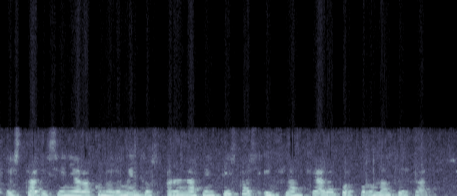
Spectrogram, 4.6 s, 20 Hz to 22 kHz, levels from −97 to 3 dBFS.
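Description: Throughout, sample clock jitter of well under a microsecond adds a faint roughness that, unlike steady hiss, swells on loud, bright syllables and vanishes in pauses.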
